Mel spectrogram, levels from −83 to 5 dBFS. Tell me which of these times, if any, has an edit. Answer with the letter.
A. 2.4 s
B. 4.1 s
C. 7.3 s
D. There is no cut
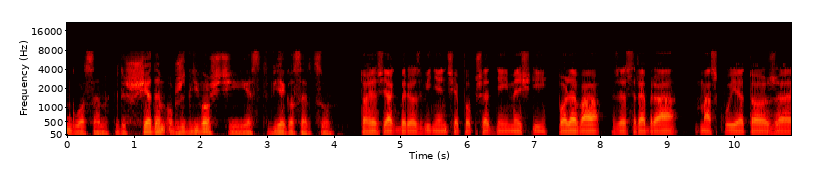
C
